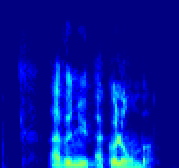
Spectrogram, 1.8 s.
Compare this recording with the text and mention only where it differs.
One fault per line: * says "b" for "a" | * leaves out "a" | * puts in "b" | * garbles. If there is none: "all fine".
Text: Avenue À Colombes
all fine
